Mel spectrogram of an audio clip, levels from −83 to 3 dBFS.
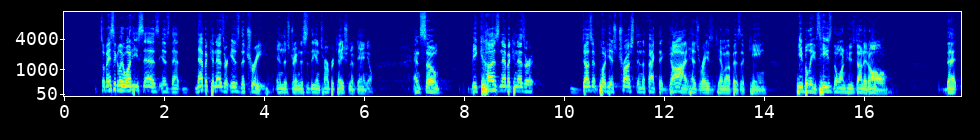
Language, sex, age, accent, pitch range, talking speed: English, male, 40-59, American, 95-115 Hz, 165 wpm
